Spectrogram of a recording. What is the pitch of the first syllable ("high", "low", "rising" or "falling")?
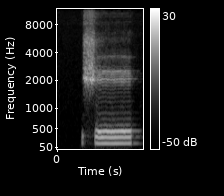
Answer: high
